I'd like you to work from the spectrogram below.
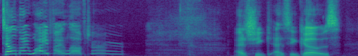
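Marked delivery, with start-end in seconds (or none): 0.0-1.5 very high, falling, shrieking scream. Voicing a halfling who screams while falling off a ledge: halfling screaming while falling. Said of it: "a halfling who screams".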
